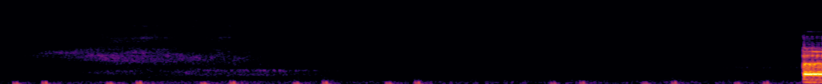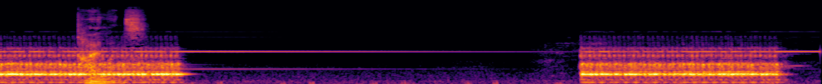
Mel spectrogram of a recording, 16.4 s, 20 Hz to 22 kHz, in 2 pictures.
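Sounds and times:
heavy black rotary dial telephone ringing: 8.1 - 10.3, 14.0 - 16.4
person speaking: 9.0 - 9.8.

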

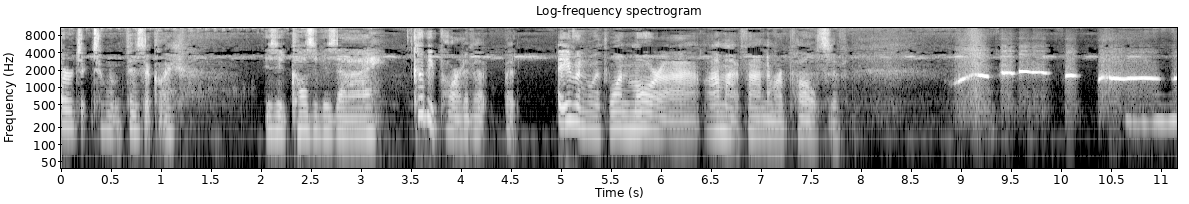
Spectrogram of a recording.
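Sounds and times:
speech: 0.0 - 1.4, 2.0 - 8.0
person whistling a short tune: 8.9 - 11.1.

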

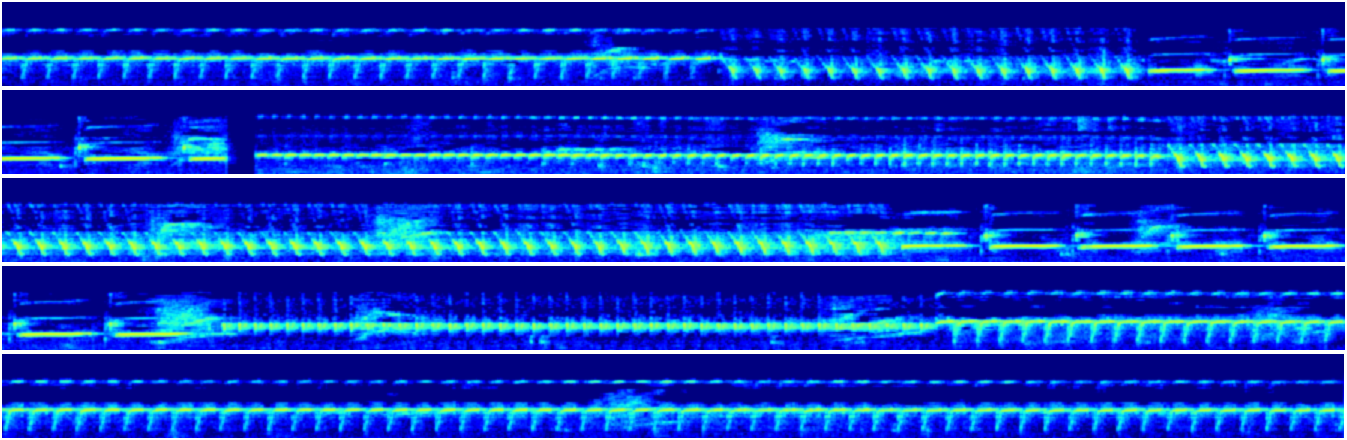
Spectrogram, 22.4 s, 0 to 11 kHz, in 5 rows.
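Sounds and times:
Java sparrow song of chirps and buzzy rattling trills: 0.0 - 22.3.

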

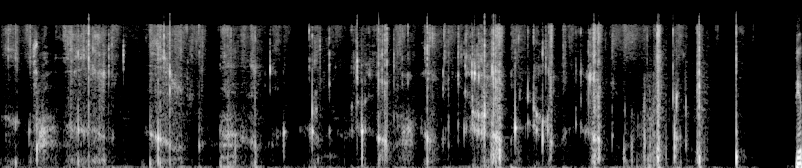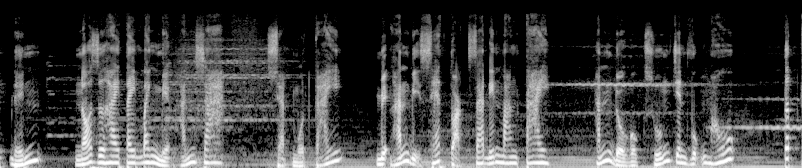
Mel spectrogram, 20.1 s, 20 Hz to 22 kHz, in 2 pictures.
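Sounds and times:
monster crunchily chewing a human heart: 0.0 - 9.5
speech: 10.0 - 19.3.

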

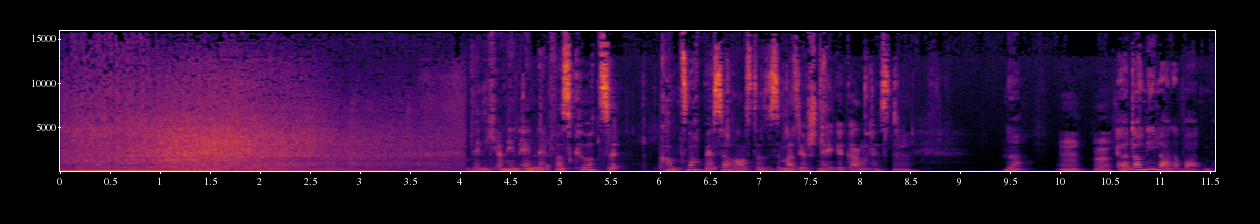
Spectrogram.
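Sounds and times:
open sports car and Mercedes engines rumbling while passing: 0.0 - 4.1
speech: 4.2 - 8.7, 9.4 - 11.5.

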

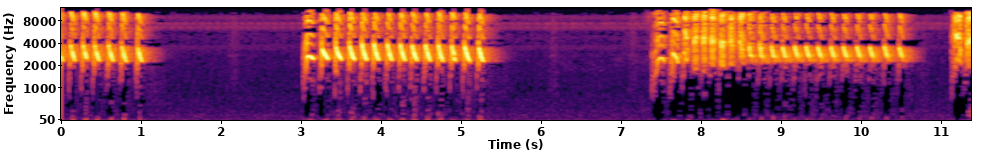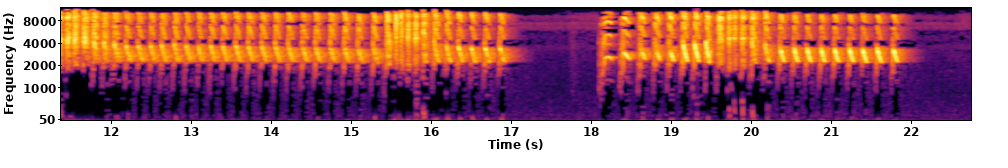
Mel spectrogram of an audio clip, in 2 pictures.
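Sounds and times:
streak-eared bulbul song: 0.0 - 1.3, 3.0 - 5.6, 7.4 - 17.3, 18.1 - 22.2.

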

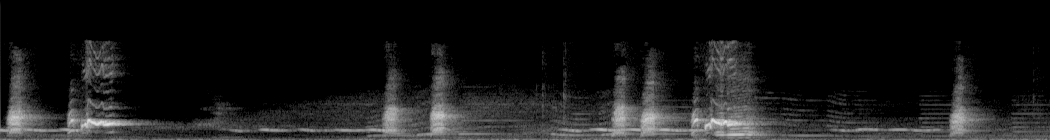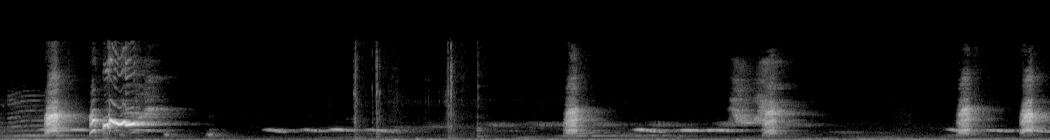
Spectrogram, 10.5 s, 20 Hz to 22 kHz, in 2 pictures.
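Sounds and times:
sooty-headed bulbul song: 0.0 - 7.3.

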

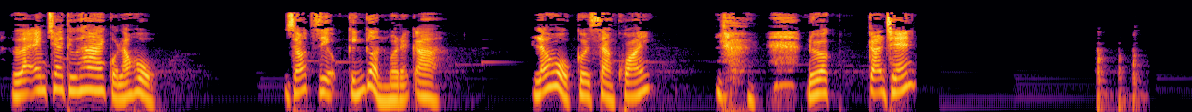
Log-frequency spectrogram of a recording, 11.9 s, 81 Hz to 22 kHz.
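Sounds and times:
speech: 0.1 - 1.6, 2.8 - 4.5, 5.3 - 6.6, 7.2 - 9.2
knocking on a door: 11.0 - 11.6.

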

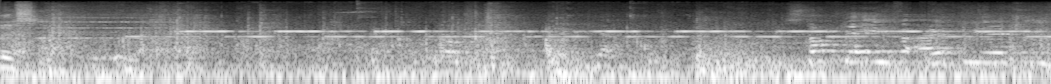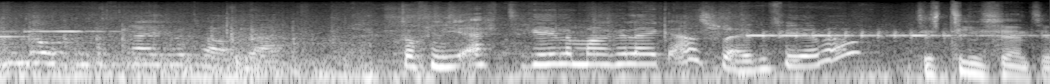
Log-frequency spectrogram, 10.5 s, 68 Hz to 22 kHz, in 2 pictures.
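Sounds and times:
speech: 0.0 - 0.4, 6.3 - 10.5
FLIRT train mechanical hum and rumble: 0.0 - 9.0
high steady electronic tones: 0.7 - 6.1, 9.0 - 10.5.

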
